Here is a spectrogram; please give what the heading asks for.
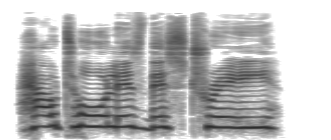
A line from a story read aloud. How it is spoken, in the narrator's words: Agatha shrieked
